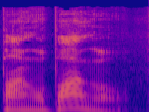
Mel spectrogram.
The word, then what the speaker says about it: Pago Pago: It looks like it's spelled Pago Pago, but in Samoan, it's pronounced Pongo Pongo.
